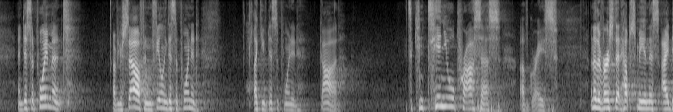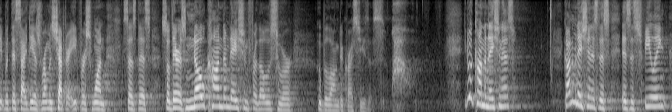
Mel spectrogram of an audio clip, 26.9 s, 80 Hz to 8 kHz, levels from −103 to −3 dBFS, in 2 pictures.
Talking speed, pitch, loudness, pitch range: 140 wpm, 185 Hz, -26 LUFS, 170-220 Hz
